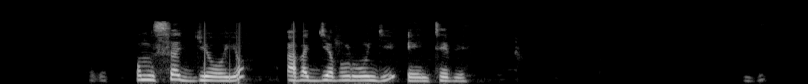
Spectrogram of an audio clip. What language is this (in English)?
Ganda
